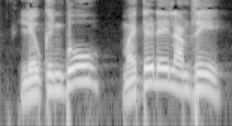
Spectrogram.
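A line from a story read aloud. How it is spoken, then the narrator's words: Furious loud shout. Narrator (Vietnamese): lửa giận trong lòng liền bốc lên đầu, căm tức lớn tiếng quát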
